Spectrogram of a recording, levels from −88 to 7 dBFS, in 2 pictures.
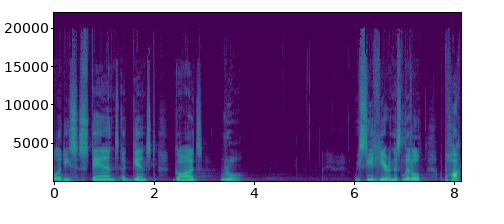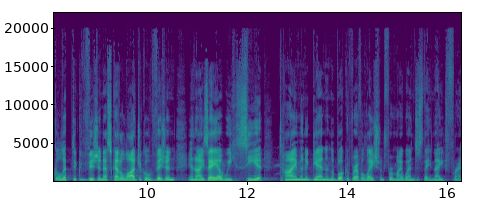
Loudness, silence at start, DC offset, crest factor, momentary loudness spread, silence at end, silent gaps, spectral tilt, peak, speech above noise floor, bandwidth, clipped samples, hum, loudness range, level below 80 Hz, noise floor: -25 LUFS; 0 s; under 0.1%; 24 dB; 11 LU; 0 s; none; -4 dB/octave; -2 dBFS; 45 dB; over 20 kHz; under 0.1%; none; 9 LU; -74 dBFS; -70 dBFS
